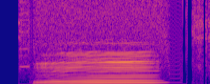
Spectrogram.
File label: nervous, hostage reactions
